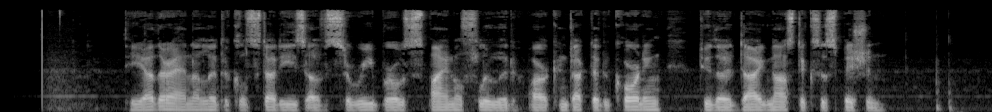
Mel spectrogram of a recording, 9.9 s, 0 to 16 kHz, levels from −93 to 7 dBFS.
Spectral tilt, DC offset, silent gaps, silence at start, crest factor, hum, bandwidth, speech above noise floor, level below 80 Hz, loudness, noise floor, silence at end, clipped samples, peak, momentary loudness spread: -4 dB/octave; under 0.1%; none; 1.3 s; 20 dB; none; 11.5 kHz; 38 dB; -44 dBFS; -25 LUFS; -63 dBFS; 0.4 s; under 0.1%; -6 dBFS; 11 LU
